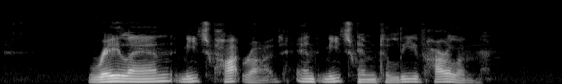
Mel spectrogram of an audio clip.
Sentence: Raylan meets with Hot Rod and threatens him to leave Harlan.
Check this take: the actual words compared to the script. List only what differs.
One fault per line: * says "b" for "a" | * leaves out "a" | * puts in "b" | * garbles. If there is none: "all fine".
* leaves out "with"
* says "meets" for "threatens"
